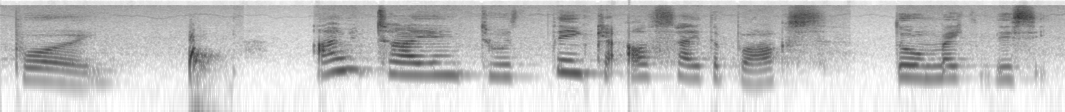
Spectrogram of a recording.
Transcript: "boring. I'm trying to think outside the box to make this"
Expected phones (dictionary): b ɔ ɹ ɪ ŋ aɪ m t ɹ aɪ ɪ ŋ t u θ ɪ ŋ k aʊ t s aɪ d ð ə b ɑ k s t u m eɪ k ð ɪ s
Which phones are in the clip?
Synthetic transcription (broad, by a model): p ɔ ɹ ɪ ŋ aɪ m t ɹ aɪ ɪ ŋ t u θ ɪ ŋ k aʊ t s aɪ d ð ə b ɑ k s t u m eɪ k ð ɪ s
